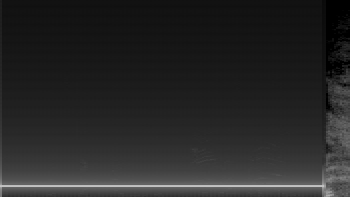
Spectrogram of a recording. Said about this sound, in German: Tja, leider Gottes wurde gepiept jetzt hier gerade an dieser Stelle, ne? Ich weiß es nicht, aber ich wollte, ich musste diese Namen aussprechen.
